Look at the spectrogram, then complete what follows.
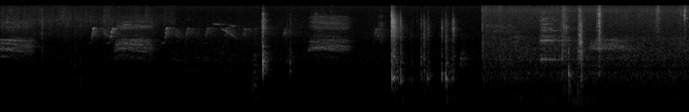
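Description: A crow cawing about three times in the background, with a few sharp clinks of a steel turner and spoon against stainless-steel lunch-box containers.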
